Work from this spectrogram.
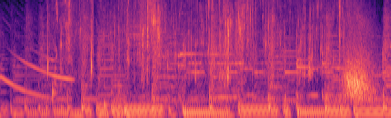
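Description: Colourful Oreo cake batter being poured, a thick liquid slosh and glug with light drips, close and fairly loud over bright background music.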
